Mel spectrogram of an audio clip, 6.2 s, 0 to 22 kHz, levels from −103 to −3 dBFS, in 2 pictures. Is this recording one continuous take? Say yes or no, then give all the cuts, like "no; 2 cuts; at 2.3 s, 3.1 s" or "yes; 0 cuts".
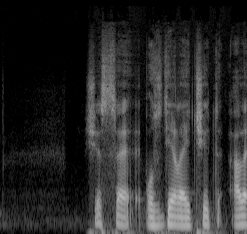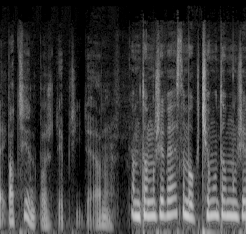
no; 3 cuts; at 1.7 s, 3.2 s, 4.6 s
